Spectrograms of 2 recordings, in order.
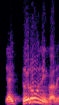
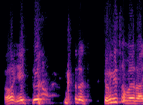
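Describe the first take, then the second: First: Mild retold scolding. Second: Higher-pitched mock scolding of a messy husband; imitating an angry wife. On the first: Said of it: "이렇게 이야기했어요". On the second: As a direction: snap at him like a fed-up wife. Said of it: "순간적으로 화가 확 나가지고". (지저분한 남편을 나무라는 아내의 흉내, 높은 음조로 화난 듯이)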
